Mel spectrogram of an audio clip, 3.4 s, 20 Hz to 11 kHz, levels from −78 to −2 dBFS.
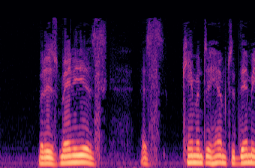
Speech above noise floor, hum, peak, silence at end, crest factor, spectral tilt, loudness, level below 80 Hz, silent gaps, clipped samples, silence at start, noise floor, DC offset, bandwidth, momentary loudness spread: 34 dB; none; -2 dBFS; 0 s; 14 dB; -8.5 dB/octave; -15 LUFS; -54 dBFS; none; under 0.1%; 0.5 s; -48 dBFS; under 0.1%; 7.6 kHz; 15 LU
